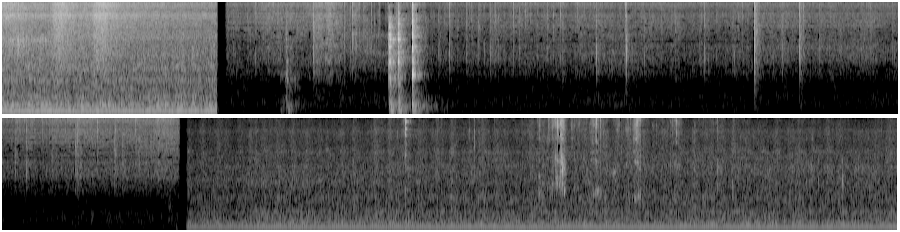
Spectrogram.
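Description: Crickets sizzling as they fry in a small frying pan. After a cut there are a few sharp knocks, then a steady low hum with a few light clicks, typical of a metal fork on a ceramic bowl.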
